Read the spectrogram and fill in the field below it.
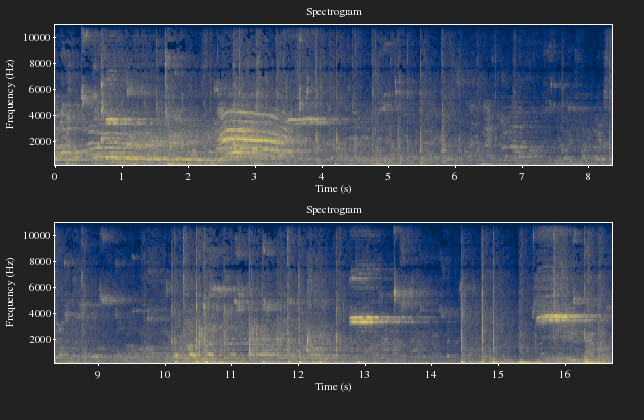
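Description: A volleyball thumps against hands.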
